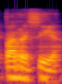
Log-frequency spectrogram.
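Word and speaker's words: parresía: En español es sin la h es parrecía con acento en la I.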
